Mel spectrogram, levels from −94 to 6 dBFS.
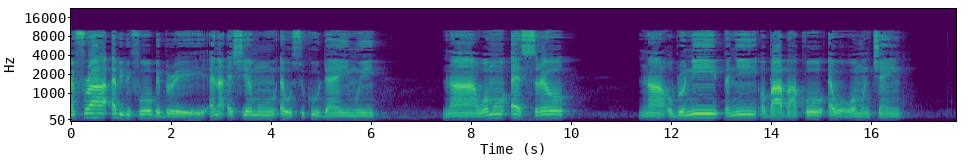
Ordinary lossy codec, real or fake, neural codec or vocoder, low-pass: MP3, 48 kbps; real; none; 9.9 kHz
